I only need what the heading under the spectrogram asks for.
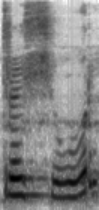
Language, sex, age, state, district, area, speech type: Sanskrit, female, 18-30, Kerala, Thrissur, rural, spontaneous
